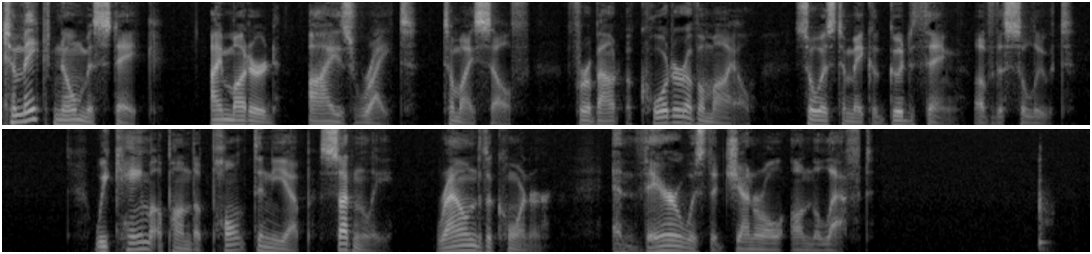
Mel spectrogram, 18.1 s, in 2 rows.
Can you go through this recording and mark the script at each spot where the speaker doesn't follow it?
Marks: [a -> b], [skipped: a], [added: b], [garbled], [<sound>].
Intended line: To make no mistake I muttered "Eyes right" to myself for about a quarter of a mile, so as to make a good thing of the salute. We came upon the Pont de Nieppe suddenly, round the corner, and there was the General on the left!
To make no mistake I muttered "Eyes right" to myself for about a quarter of a mile, so as to make a good thing of the salute. We came upon the Pont de Nieppe suddenly, round the corner, and there was the General on the left! [sigh]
